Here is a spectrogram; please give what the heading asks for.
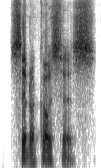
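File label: "psittacosis", American English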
